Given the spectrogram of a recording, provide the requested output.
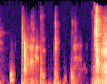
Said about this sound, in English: Excuse me, a little drink of water again. I'm talking a lot here.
